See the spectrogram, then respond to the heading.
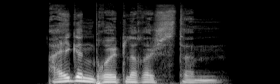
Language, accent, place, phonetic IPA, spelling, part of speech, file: German, Germany, Berlin, [ˈaɪ̯ɡn̩ˌbʁøːtləʁɪʃstəm], eigenbrötlerischstem, adjective, De-eigenbrötlerischstem.ogg
- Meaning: strong dative masculine/neuter singular superlative degree of eigenbrötlerisch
